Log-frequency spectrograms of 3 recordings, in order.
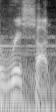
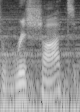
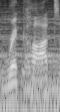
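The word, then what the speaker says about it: Richat: The rishot r i c h a t. It's worth mentioning that. Yeah. In the first couple uh I just want to say it's rishot. I used to call it rickot.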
